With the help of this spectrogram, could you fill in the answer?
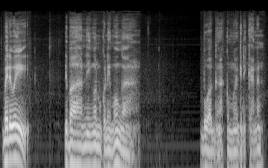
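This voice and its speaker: A man's voice: extremely low pitch, moderate pace, breathy edge, dry recording. An actor playing a scheming young suitor out to avenge his mother in an emotional radio drama, with a Cebuano accent. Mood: casual, probing.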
